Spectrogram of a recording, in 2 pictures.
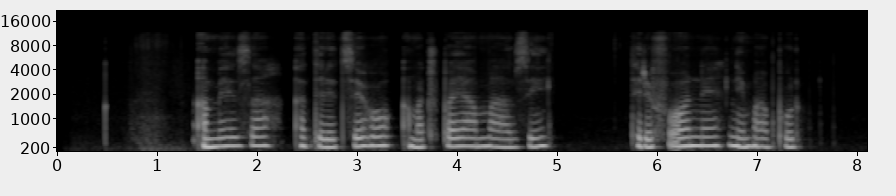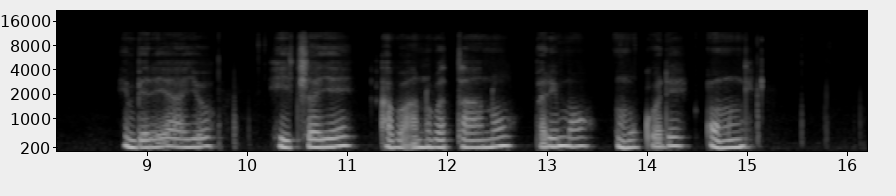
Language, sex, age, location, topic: Kinyarwanda, female, 25-35, Kigali, government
